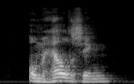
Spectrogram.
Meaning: embrace, act of folding one's arms around someone (usually the torso)
- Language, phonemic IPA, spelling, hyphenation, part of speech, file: Dutch, /ˌɔmˈɦɛl.zɪŋ/, omhelzing, om‧hel‧zing, noun, Nl-omhelzing.ogg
